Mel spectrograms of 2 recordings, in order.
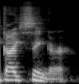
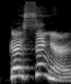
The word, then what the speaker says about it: Geisinger: Geisinger, am I saying that right? Good enough. Yeah. How do you say it? I say Geisinger. Geisinger. That sounds better. Like the things.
